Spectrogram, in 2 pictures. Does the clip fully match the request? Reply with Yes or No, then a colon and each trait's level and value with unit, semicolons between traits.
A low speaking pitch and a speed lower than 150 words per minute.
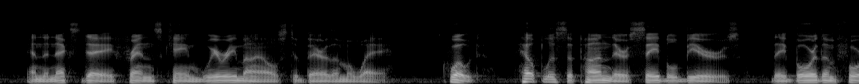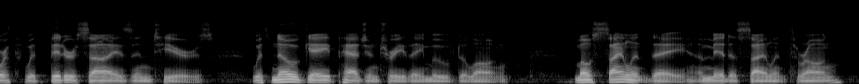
Yes: very low, 80 Hz; average, 140 wpm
